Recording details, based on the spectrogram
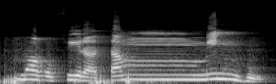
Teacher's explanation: میم پہ ہم غنہ کریں گے تشدید کی وجہ سے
